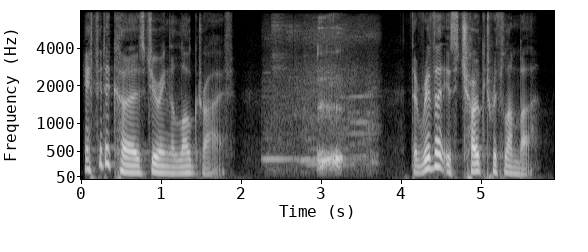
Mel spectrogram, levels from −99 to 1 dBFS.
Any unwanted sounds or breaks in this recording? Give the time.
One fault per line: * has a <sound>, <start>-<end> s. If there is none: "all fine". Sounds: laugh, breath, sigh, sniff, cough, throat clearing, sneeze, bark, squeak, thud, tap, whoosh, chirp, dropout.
* has a sniff, 2.2-3.8 s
